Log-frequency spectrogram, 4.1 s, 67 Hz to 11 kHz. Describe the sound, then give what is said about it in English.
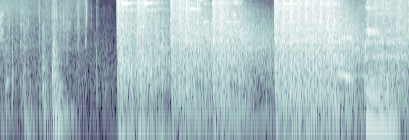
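M4 rifle gunfire in an action film shootout comes in several sharp, fast bursts that blur into a harsh, crackling volley, swelling in distinct louder sections and fairly faint overall. “Again, Keanu showing off his gun skills. The M4.”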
